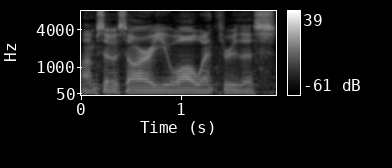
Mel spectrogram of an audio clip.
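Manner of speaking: play-acted low, utterly flat monotone, no inflection. Recapping a series, quoting a detective: monotone Detective Bailey impression. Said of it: "Detective Bailey goes in like the most monotone way".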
